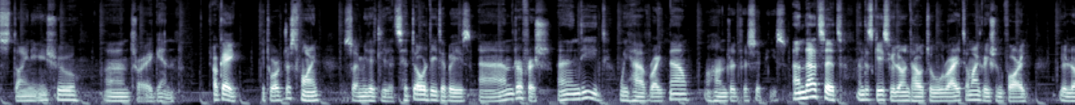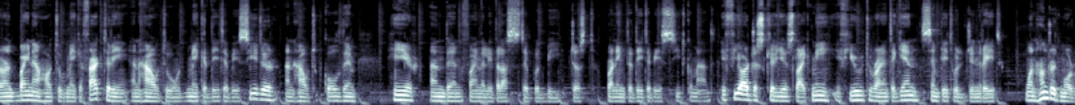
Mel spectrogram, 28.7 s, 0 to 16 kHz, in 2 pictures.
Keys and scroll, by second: 0.8 super+v, 1.1 super+s, 2.5 Up, 2.6 Return, 6.6 super+r, 22.8 Up, 27.0 Return.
